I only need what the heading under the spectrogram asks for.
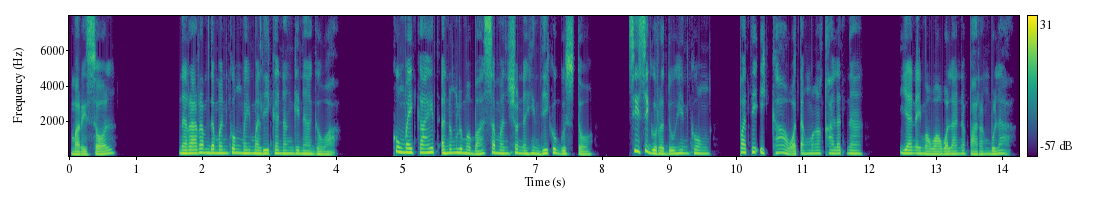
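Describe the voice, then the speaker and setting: Woman acting a cold, menacing, low-voiced mansion mistress. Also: normal speed, long pauses, mellow, no room sound, clean studio sound, natural voice. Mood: cold threat. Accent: Filipino. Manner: threatening, icy.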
